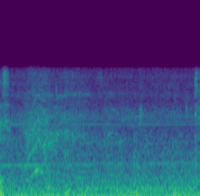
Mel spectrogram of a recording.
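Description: Steady running rumble of a moving electric passenger train, heard from inside the carriage.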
